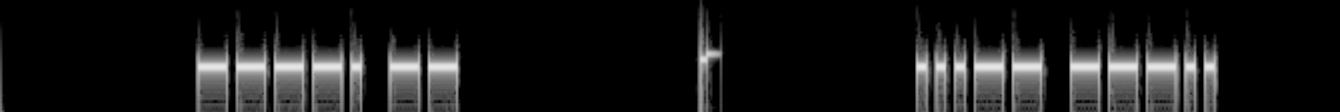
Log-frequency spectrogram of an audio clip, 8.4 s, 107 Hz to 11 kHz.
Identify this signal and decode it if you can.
Morse code, heard as a keyed tone, about 20 wpm, 700 Hz. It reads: 9 M 3 8
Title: Two Letter-Number Combinations - 20wpm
